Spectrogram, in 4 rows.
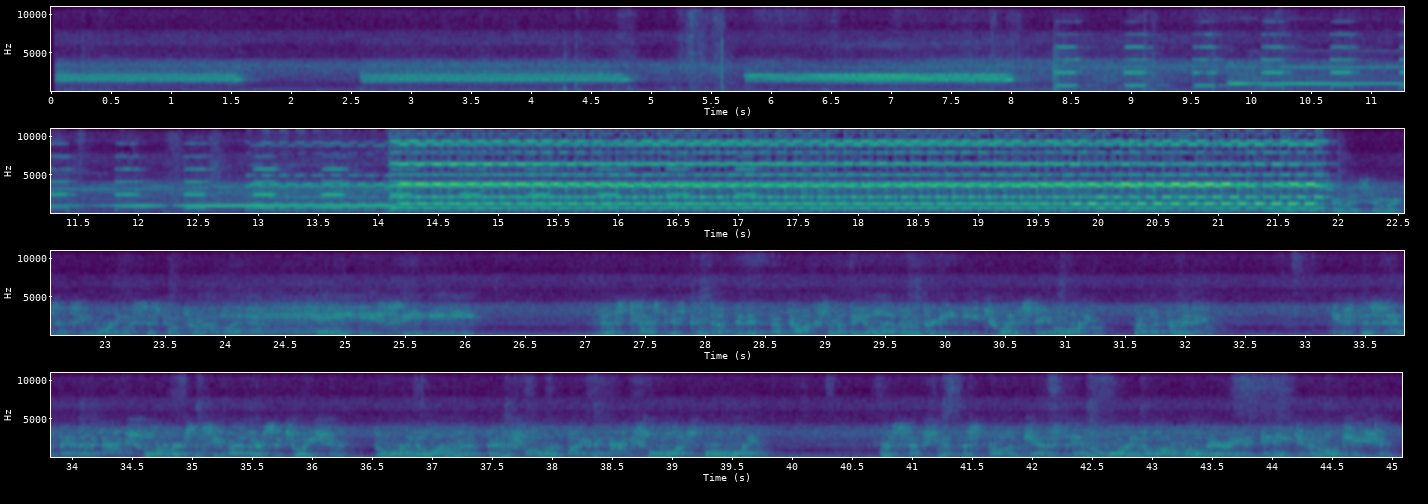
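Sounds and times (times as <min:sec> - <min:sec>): loud electronic alarm: 0:00.0 - 0:01.7, 0:02.6 - 0:04.9, 0:05.8 - 0:08.5, 0:09.5 - 0:22.0
receiver beeping: 0:05.8 - 0:22.1
weather radio alarm tone: 0:09.7 - 0:22.1.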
